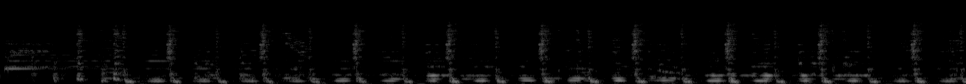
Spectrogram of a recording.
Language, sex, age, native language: Icelandic, male, 60-69, Icelandic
